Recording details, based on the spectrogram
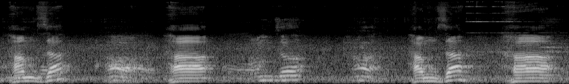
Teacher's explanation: মাখরাজ হলো হলকের শুরু, কণ্ঠনালীর সিনার অংশ শুরু থেকে হবে।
